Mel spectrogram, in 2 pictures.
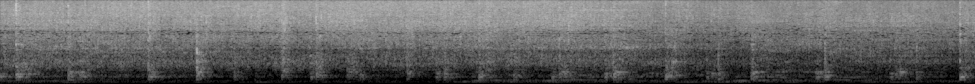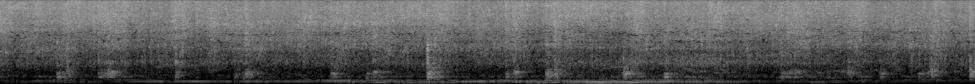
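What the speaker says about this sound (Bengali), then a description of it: "হালকা ভেজে নেব" Prawns coated with turmeric and salt frying lightly in oil in a wok, a continuous close sizzle with soft scraping and stirring clicks throughout.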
